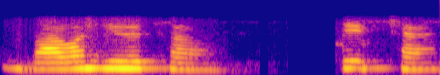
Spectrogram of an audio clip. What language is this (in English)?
Maithili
